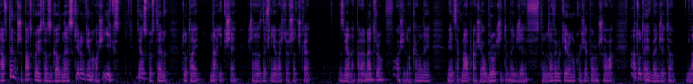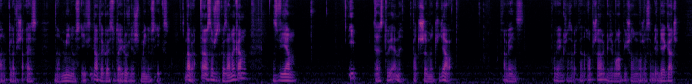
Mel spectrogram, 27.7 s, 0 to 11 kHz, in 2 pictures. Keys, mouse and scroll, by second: 0.3-1.8 scroll up 1, 2.7-4.3 middle drag, 6.0 click, 13.0 click, 17.6-18.8 drag, 18.8-19.4 scroll down 1, 19.4 middle click, 20.3-21.2 scroll down 1, 21.2-21.9 scroll down 1, 21.9-24.4 drag, 25.6 click, 26.7-27.7 scroll down 1.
